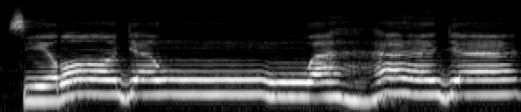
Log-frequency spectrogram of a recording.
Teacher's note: tanwin bertemu dengan wawu bertasydid, maka berikutnya adalah tahan 2 harokat untuk menyempurnakan kaidah gunnahnya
